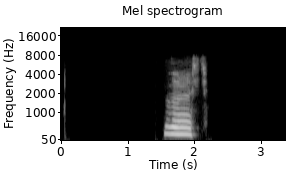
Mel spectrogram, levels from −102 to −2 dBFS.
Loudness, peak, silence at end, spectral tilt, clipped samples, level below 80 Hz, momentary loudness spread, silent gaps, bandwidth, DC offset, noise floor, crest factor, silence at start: -27 LUFS; -14 dBFS; 1.2 s; -4 dB/octave; under 0.1%; -84 dBFS; 20 LU; none; 7.6 kHz; under 0.1%; under -90 dBFS; 18 dB; 1.55 s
